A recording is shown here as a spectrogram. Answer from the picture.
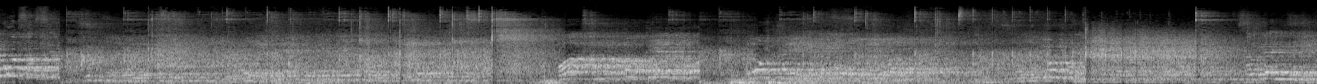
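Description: Table tennis ball clicking back and forth off the paddles and table during a rally, with voices sounding in the hall.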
